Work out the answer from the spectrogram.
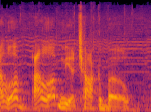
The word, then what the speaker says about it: Chocobo: Chocobo. Chocobo. Like nonstop made me laugh my ass off listening to Freddy try to pronounce chocoo in Final Fantasy 7.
